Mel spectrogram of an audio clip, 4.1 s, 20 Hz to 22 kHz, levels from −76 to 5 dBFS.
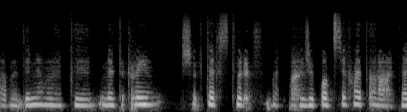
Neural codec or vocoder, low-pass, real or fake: codec, 44.1 kHz, 0.9 kbps, DAC; 14.4 kHz; fake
